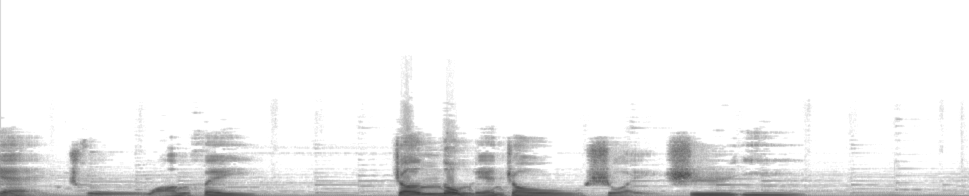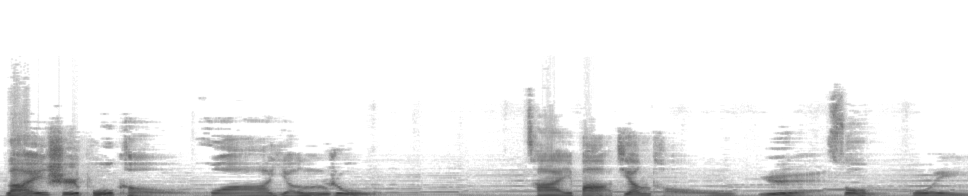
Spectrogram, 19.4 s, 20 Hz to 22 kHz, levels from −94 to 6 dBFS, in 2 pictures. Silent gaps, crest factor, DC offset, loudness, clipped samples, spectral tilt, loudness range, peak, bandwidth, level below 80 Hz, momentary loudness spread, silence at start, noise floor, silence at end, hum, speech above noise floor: none; 16 dB; under 0.1%; -27 LUFS; under 0.1%; -6 dB/octave; 5 LU; -12 dBFS; 12 kHz; -54 dBFS; 16 LU; 0 s; -53 dBFS; 0 s; none; 27 dB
